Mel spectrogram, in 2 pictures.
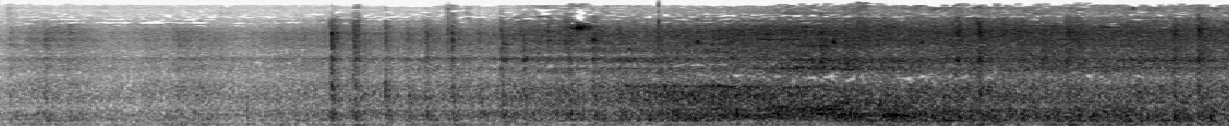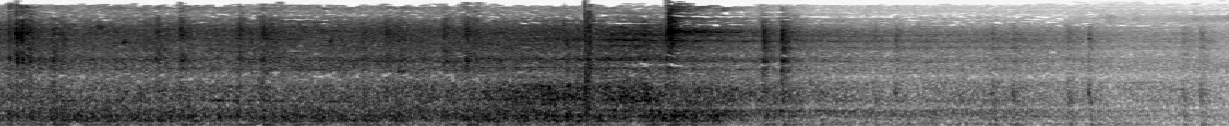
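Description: Double-deck Région Normandie TER electric train passing close by: the rumble of wheels on rail builds over a few seconds, holds loud with clickety-clack and a few sharp clicks from the wheels, then fades over the last few seconds as the end of the train goes by.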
